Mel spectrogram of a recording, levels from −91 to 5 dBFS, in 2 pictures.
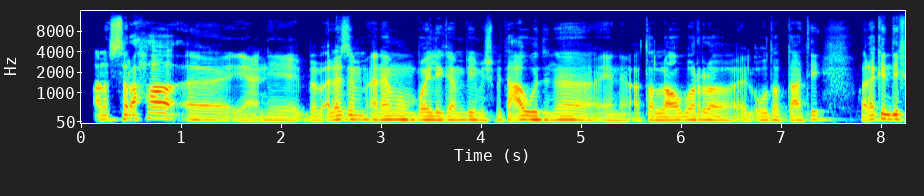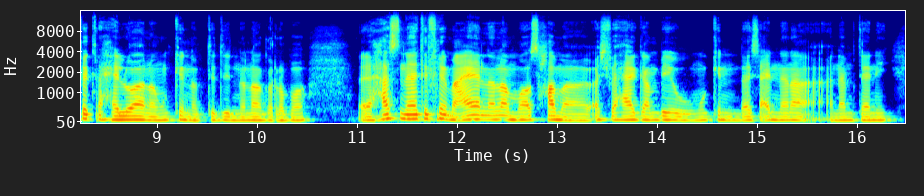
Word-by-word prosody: أنا 130 - +1
الصراحة 145 +6 +4
آآ، 120 -2 -2
يعني 105 +1 -6
بابقى 110 -1 -4
لازم 130 0 +1
أنام 125 +1 +2
وموبايلي 120 0 +2
جنبي، 115 +1 -1
مش 110 +1 -7
متعوِّد 125 +2 +3
إن 115 0 -3
أنا 120 -3 0
يعني 100 0 -6
أطلَّعه 110 0 +1
برّه 115 -2 0
الأوضة 110 +3 -3
بتاعتي، 110 +4 -3 0.4
ولكن 140 +4 +3
دي 145 0 +5
فكرة 145 -2 0
حلوة 125 -1 +4
أنا 110 -2 -1
ممكن 115 +1 -4
ابتدي 105 +3 -6
إن 105 0 -5
أنا 110 +1 -1
أجرَّبها 105 +1 -4 0.5
آآ 110 - 0
حاسس 145 +8 +2
إن 155 - +1
هي 145 - +7
هتفرق 150 0 +2
معايا 125 +4 +5
إن 135 -1 -1
أنا 130 +1 +1
لمَّا 120 -2 +1
أصحى 125 +1 +2
ما 100 -4 -1
يبقاش 125 +5 -4
في 120 -2 -3
حاجة 120 +1 +2
جنبي، 115 0 -1
وممكن 110 +1 -6
ده 105 - -4
يساعدني 110 +1 -3
إن 115 - -2
أنا 115 -2 -4
أنام 105 +1 -4
تاني، 110 +1 -5
115 Hz, 180 wpm, -21 LUFS, 110-125 Hz, 0.5 s, هي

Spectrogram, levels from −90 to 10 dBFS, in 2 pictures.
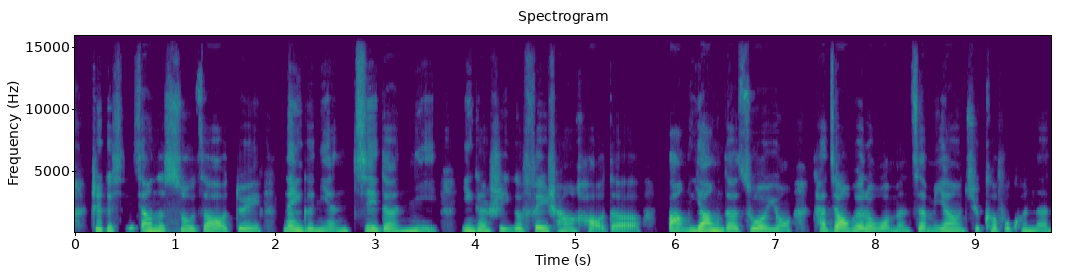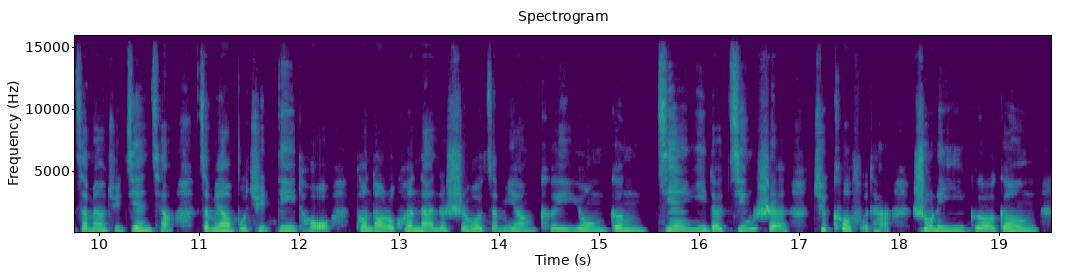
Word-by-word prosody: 这 300 - +2
个 250 - 0
形 385 - -8
象 260 - +4
的 235 +2 +3
塑 235 +1 -1
造 215 -4 +3
对 180 -2 -1 0.2
那 295 -5 +4
个 195 -1 0
年 175 0 -3
纪 225 0 +1
的 185 -3 +1
你 175 -7 -2 0.2
应 210 +1 +3
该 200 0 +1
是 200 -2 -3
一 175 - -3
个 185 +1 0
非 225 +3 +2
常 195 -4 -3
好 - - -1
的 - - -2 0.2
榜 190 0 +4
样 245 -3 +8
的 170 -4 +2
作 175 0 +3
用， 165 -3 -3 0.2
它 270 - 0
教 260 +1 +6
会 260 -3 +3
了 195 -3 +3
我 160 -3 0
们 185 -1 -7
怎 180 -4 0
么 160 - -8
样 185 0 +1
去 200 - -6
克 215 +2 -2
服 195 0 -4
困 230 +2 -4
难， 160 -2 -6
怎 170 -2 -1
么 175 - -2
样 185 +1 0
去 205 +2 -8
坚 220 +3 +1
强， 220 - -3 0.3
怎 190 - +3
么 195 - 0
样 225 0 +5
不 195 0 -3
去 245 +5 -5
低 240 +3 -3
头。 230 -1 0 0.3
碰 280 -2 +2
到 220 -4 +3
了 - - +2
困 280 +1 +1
难 180 -4 +2
的 190 - -1
时 190 -2 -2
候， 185 -1 +1
怎 - - -6
么 200 - -7
样 180 -1 -3
可 180 -1 -3
以 180 -2 -1
用 180 -1 -2
更 195 -3 0
坚 280 +2 -1
毅 245 -6 -2
的 175 -2 +1
精 265 - -4
神 - - +1 0.2
去 285 - -1
克 380 +1 +3
服 - - -9
它， - - -6 0.2
树 290 -3 +2
立 210 -5 0
一 200 - -4
个 210 -2 +1
更 200 -3 0
200 Hz, 260 characters per minute, -22 LUFS, 185-235 Hz, 0.3 s, 样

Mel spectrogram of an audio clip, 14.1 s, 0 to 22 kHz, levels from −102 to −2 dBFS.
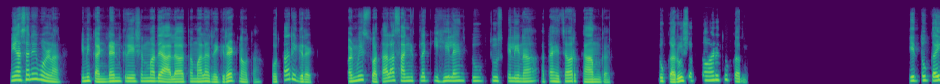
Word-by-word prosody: मी 190 - +3
असं 205 +2 +4
नाही 250 +1 +2
बोलणार, 150 - +2
की 130 +6 -12
मी 170 - +3
कंटेंट 145 +4 +3
क्रिएशनमध्ये 150 0 +2
आलं 125 0 +4
तर - - -3
मला 140 +2 +3
रिग्रेट 125 +8 +2
नव्हता. 115 -2 -5 0.2
होता 125 - -2
रिग्रेट, 135 - -1 0.5
पण 145 +1 +3
मी 205 +3 +3
स्वतःला 150 - +1
सांगितलं 170 -1 -1
की 175 - -5
ही 170 +2 +2
लाईन 175 +1 +1
तू 170 -1 -5 0.2
चूज 170 -1 -1
केली 150 -1 +1
ना, 135 0 +1 0.2
आता 130 +4 -3
ह्याच्यावर 145 +3 +1
काम 115 -1 +2
कर. 105 -2 -7 0.8
तू 155 - +2
करू 125 +7 +6
शकतो 175 +3 -2
आणि 205 +1 +4
तू 220 - -2
कर. 135 -2 -2 2.5
की 180 - +4
तू 190 - +2
काही 185 +3 +6
150 Hz, 165 wpm, -24 LUFS, 125-175 Hz, 2.5 s, करू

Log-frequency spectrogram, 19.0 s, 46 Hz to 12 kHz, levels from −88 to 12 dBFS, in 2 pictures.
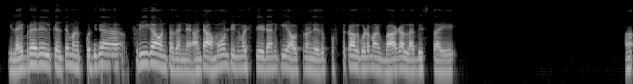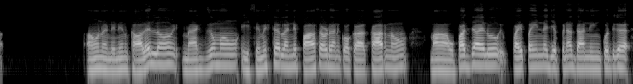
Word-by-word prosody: ఈ - - -3
లైబ్రరీలకెళ్తే 160 +1 +2
మనకు 145 -3 -3
కొద్దిగా, 155 +3 +1 0.4
ఫ్రీగా 180 0 +3
ఉంటదండి. 120 -5 -2
అంటే, 120 - +1
అమౌంటిన్వెస్ట్ 145 -1 -3
చేయడానికి 135 +1 -1
అవసరం 130 +2 -3
లేదు. 115 +1 -1
పుస్తకాలు 150 +2 +1
కూడా 140 +1 0
మనకు 130 -3 -2
బాగా 130 +4 +5
లభిస్తాయి. 115 -3 -3 2.6
ఆ! - - -1 1.4
అవునండి. 125 -2 -1
నేను 130 0 -4
కాలేజీలో 170 +11 +3 0.4
మాక్సిమమ్ 130 +8 -2 0.4
ఈ - - -4
సెమిస్టర్లన్నీ 150 +3 -1
పాస్ 125 +4 +4
అవ్వడానికి 145 -3 -2
ఒక 120 - -5 0.3
కారణం, 135 +3 +2 0.5
మా 120 - +4 0.2
ఉపాధ్యాయులు 160 +5 +3 0.3
పైపైనే 150 +3 0
చెప్పినా, 140 0 -3
దాన్ని 135 0 +2
ఇంకొద్దిగా 140 +2 -1
140 Hz, 105 wpm, -22 LUFS, 125-155 Hz, 2.6 s, బాగా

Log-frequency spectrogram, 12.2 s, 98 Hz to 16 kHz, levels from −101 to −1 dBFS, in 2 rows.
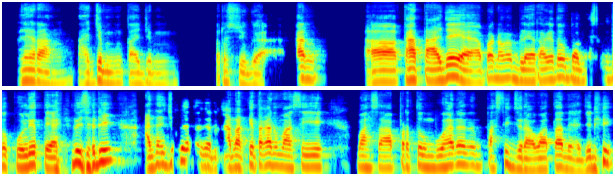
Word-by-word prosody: Belerang, 130 -4 -2 0.2
tajem 110 +4 -4 0.2
tajem. 110 0 -8 0.6
Terus 120 - -11
juga 110 -1 -7 0.4
kan, 160 +1 +2 0.6
eee, 130 +1 +5
katanya 145 +2 +4 0.3
apa 125 - -3
namanya, 160 +1 -3
belerang 140 0 0
itu 170 +3 0
bagus 135 -1 -2
untuk 150 +1 -3
kulit 155 +4 +4
ya, - - +6
gitu. 200 - +2
Jadi, 200 +4 +6 0.4
ada 185 - +1
juga 210 +6 0
tuh - - -10 0.2
karena 150 +1 +3
kita 175 -1 +1
kan 175 - +4
masih 150 +1 -2 0.5
masa 150 0 -2 0.2
pertumbuhan 155 +1 0
kan 180 - +1 0.2
pasti 145 +6 -6
jerawatan 130 +3 +2
ya, - - -9
jadi, 135 0 -3
145 Hz, 155 wpm, -22 LUFS, 130-160 Hz, 0.6 s, ya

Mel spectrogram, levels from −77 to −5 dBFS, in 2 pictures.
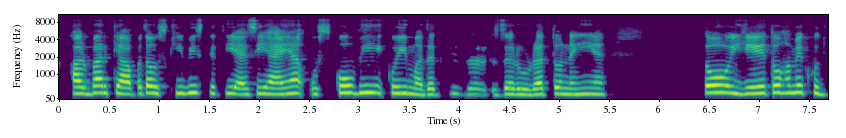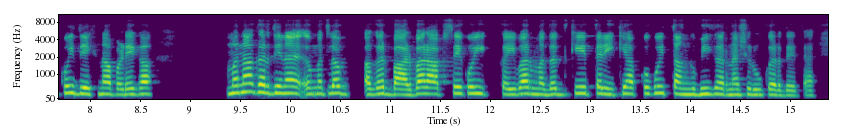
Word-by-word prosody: हर 250 0 +4
बार 275 0 +4
क्या 245 -4 +4
पता 270 +2 +3
उसकी 260 0 -2
भी 280 +2 +1
स्थिति 255 -2 -5
ऐसी 220 +3 -1
है 225 -1 +1
या 260 +1 +2 0.2
उसको 275 +6 +1
भी 280 +1 +2
कोई 260 -1 +1
मदद 215 0 -2
की 250 - -10
ज़र 215 -1 -9 0.2
ज़रूरत 220 -1 0
तो 245 - +1
नहीं 225 0 -2
है। 225 -1 -3 1.0
तो 285 0 +6
ये 250 +1 +2
तो 285 - +4
हमें 280 +1 +1
खुद 260 -7 -4
को 270 - 0
ही 275 - +2
देखना 230 0 +2
पड़ेगा। 225 +2 0 0.8
मना 305 +5 +3
कर 300 -2 +3
देना 265 0 +3
अ, 230 - -1
मतलब 245 +1 -2 0.2
अगर 235 +3 +1
बार-बार 215 +4 +3
आपसे 235 +2 +1
कोई 255 0 +1 0.2
कई 215 -2 0
बार 245 0 +2
मदद 220 -1 -2
के 260 0 +1
तरीके 230 -1 0
आपको 240 +1 -2
कोई 270 +1 -1
तंग 225 -3 +1
भी 230 +1 +1
करना 210 -3 -1
शुरू 205 -2 -2
कर 200 -1 0
देता 180 -1 -7
है। 185 - -9
240 Hz, 205 wpm, -16 LUFS, 220-260 Hz, 1.0 s, तो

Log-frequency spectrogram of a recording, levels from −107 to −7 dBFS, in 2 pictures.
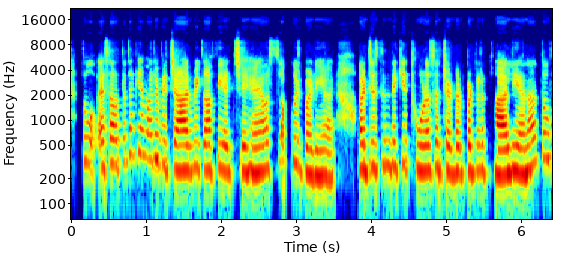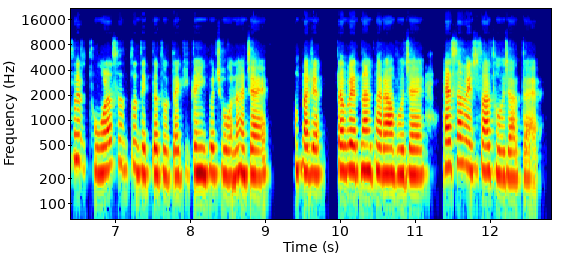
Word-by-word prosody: तो 300 -4 -5
ऐसा 270 +3 +1
होता 295 +1 -3
है 395 - -6
ना - - -9
कि 410 - -5
हमारे 345 -2 -2
विचार 255 0 +5
भी 270 +2 -4
काफ़ी 255 0 0
अच्छे 240 0 -2
हैं 240 0 +1
और 255 - 0
सब 260 - -6
कुछ 310 -3 -5
बढ़िया 220 -2 0
है। 200 - -5 0.3
और 260 - +6
जिस 270 +1 -3
दिन 285 0 -7
देखिए 275 +1 -5
थोड़ा-सा 250 +1 0
चटर-पटर 245 +1 -2
खा 225 -1 +6
लिया 235 0 +3
ना 260 +5 +3
तो 355 -1 -4
फिर 335 -3 -1
थोड़ा-सा 260 +5 0
तो 280 - -6
दिक्कत 230 -1 -1
होता 215 0 -3
है 220 - -3
कि 230 +2 -19
कहीं 235 -1 +4
कुछ 235 0 -3
हो 220 -1 0
ना 240 - +3
जाए 215 +1 +1 0.5
और 235 -2 +3 0.3
तबीयत 255 0 +4
ना 250 0 +5
ख़राब 230 -2 +4
हो 225 - +2
जाए, 220 -1 0 0.3
ऐसा 280 +3 +4
मेरे 280 -3 +1
साथ 245 -1 +1
हो 220 - -1
जाता 210 -1 -3
है। - - -9
245 Hz, 240 wpm, -21 LUFS, 230-270 Hz, 0.5 s, और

